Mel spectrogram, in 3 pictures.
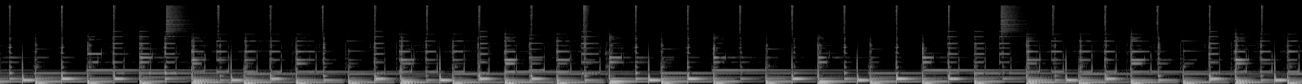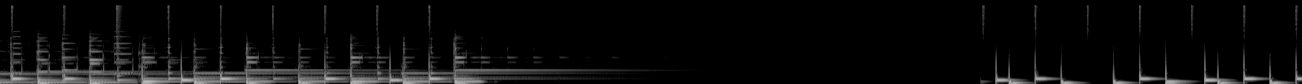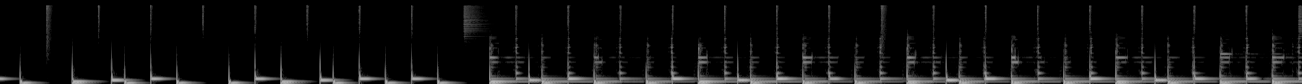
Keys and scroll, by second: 32.9-34.3 typing, 35.7-36.8 typing, 38.1 ctrl+a.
